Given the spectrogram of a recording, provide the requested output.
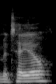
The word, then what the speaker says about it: Matteo: Is it Matteo?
